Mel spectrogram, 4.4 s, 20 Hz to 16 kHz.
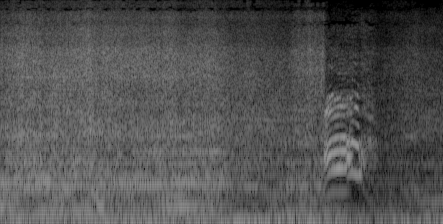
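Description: A Mercedes C63 AMG W204, rear-wheel drive with 450 horsepower, roars close and loud under hard acceleration, engine note climbing through a gear before easing off, with a voice briefly shouting over it.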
